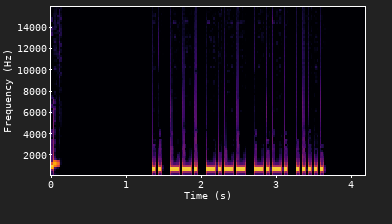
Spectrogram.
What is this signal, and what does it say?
Morse code, heard as a keyed tone, about 30 wpm, 700 Hz. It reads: IGYC5
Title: Code Groups - 5 Letter:Numbers - 30wpm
